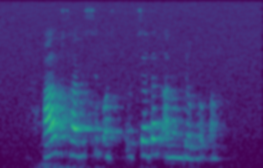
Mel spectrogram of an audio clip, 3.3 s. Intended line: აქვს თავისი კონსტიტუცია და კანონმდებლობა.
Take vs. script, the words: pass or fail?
pass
